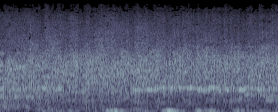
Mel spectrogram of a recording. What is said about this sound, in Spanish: ¿Cómo te gusta, que te den palmas? Sí. Bueno, a ver, yo no he pedido palmas. Yo he dicho que se me podían haber dicho hola, ¿qué tal? Bueno. No, para hablar ya está la productora del programa. Hay que aplaudir con un poquito de más brío, ¿eh?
